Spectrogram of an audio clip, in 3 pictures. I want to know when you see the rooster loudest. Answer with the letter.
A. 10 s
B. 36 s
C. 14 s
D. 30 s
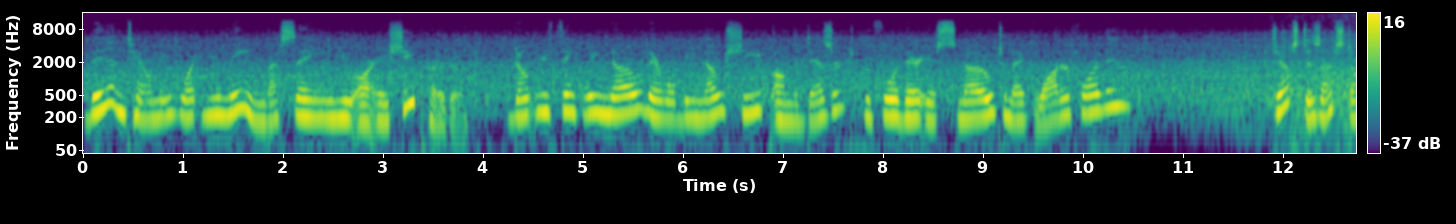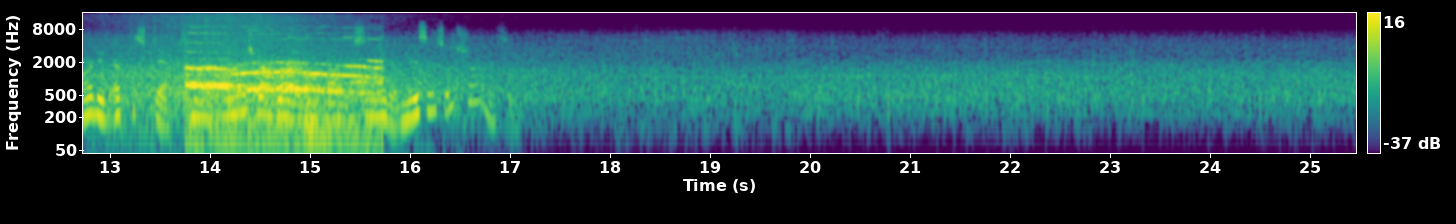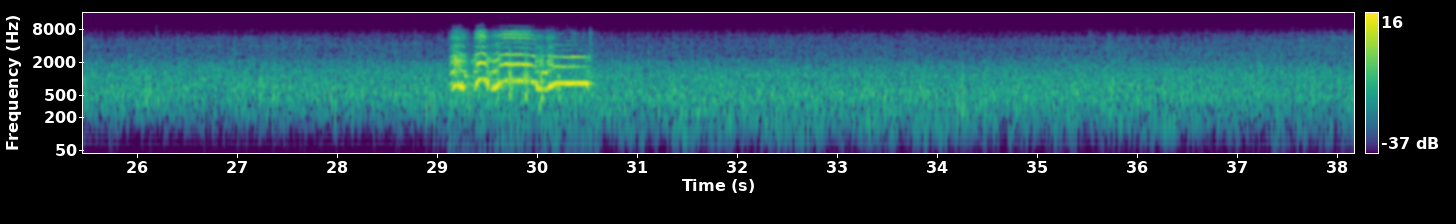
C.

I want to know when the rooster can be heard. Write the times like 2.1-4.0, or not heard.
13.8-15.8, 29.1-30.6.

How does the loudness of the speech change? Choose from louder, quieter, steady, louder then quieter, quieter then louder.
steady.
